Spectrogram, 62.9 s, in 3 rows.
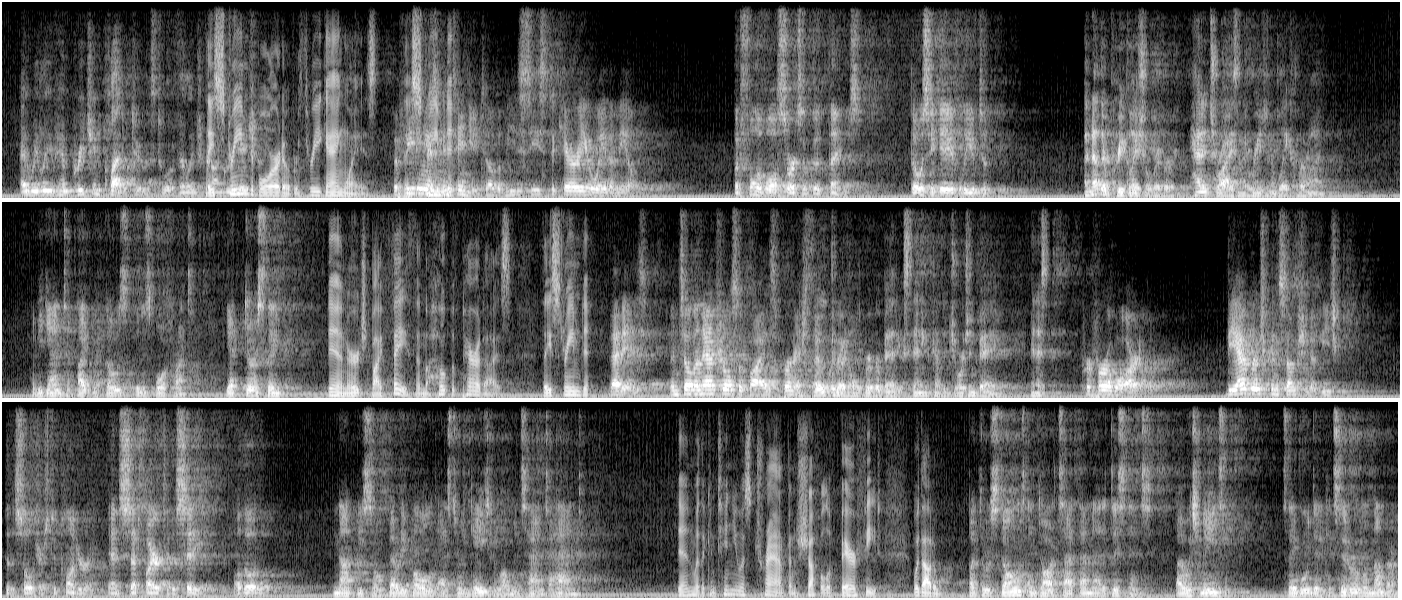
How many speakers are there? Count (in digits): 6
